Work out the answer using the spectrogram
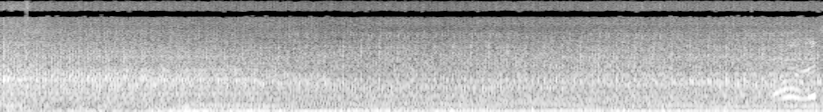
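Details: Diesel with Bosch P-pump starting after cracking a fuel line to bleed a suspected air pocket in the fuel system: steady, even idle with low rhythmic beat and traffic hiss behind, running smoothly.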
